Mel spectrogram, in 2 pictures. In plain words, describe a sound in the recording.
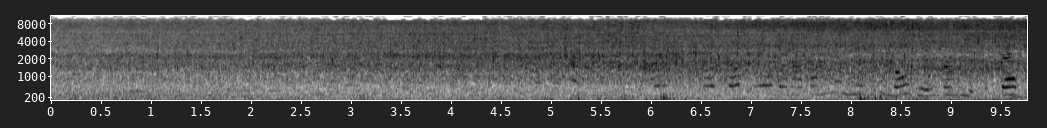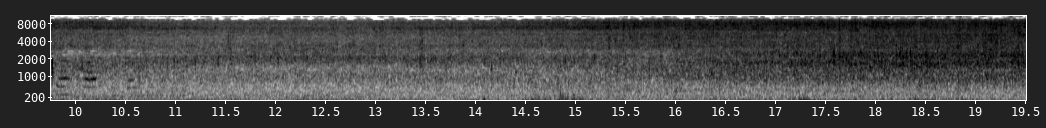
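Water splashes steadily in a fountain, growing louder up close.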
